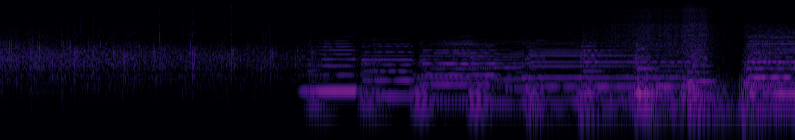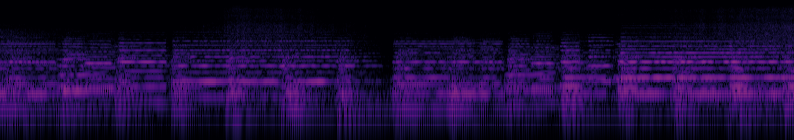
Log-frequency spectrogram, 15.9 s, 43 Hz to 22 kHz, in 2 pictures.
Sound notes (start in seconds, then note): 1.6 applause continues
